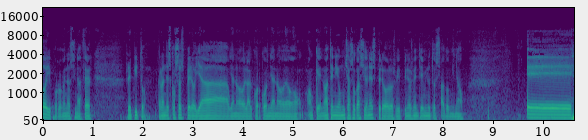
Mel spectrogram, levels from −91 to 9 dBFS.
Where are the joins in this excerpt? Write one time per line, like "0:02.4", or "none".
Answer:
0:03.7
0:07.9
